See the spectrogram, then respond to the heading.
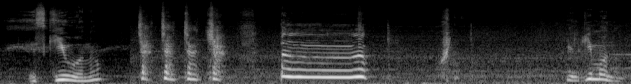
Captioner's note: animated puppet sound, humming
